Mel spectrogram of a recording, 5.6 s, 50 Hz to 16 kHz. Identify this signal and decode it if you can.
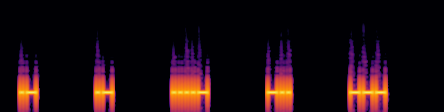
Morse code, heard as a keyed tone, about 30 wpm, spaced as for 10 wpm, 700 Hz. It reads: AA4DO
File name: Lesson 17g - Letter u - Call Signs 30wpm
